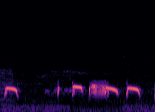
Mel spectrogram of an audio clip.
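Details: Spotted dove decoy in 'Chiêu Ba Hậu' style for luring wild doves. Spaced arched coos with a faint soft note and a short clipped one between them, then a long broad slurred coo and a closing arched coo.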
